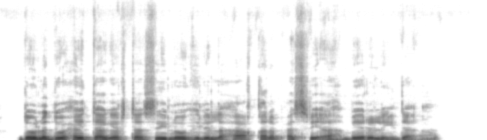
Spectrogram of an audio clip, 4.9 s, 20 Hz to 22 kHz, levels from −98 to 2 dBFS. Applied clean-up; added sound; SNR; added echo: neural mask model Resemble Enhance denoiser.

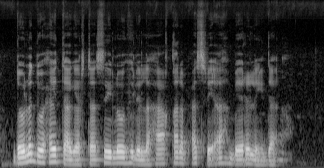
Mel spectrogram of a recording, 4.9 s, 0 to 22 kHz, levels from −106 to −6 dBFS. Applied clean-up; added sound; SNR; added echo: none; none; none; none.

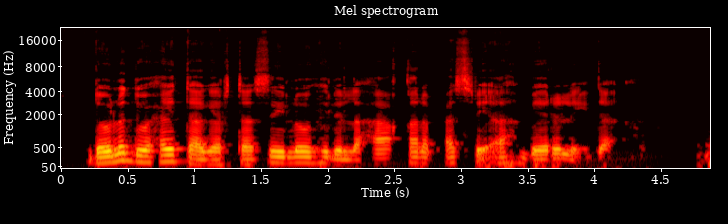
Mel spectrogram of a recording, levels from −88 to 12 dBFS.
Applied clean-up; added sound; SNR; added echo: classical method spectral subtraction.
